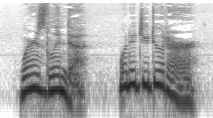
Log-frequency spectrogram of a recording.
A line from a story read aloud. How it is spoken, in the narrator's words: someone else who shouted the brave words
